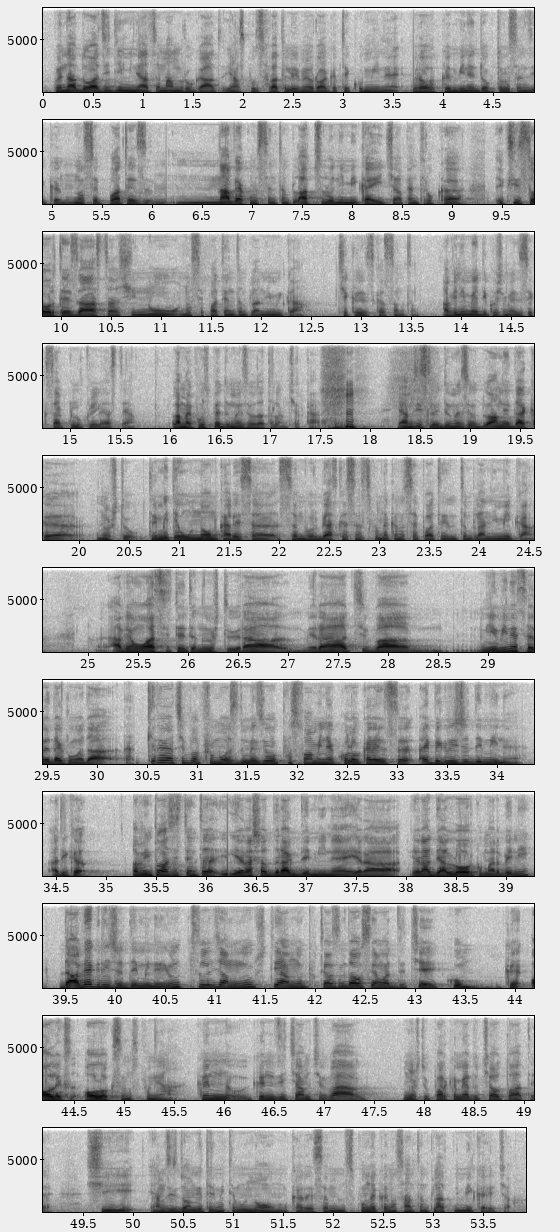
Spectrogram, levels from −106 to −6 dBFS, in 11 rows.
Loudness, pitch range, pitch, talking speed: -19 LUFS, 110-155 Hz, 130 Hz, 205 wpm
